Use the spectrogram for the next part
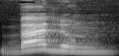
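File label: "ballon", French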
